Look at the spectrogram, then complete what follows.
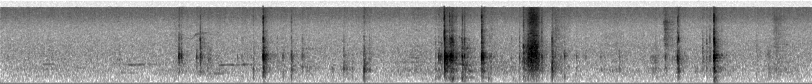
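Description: LEGO plastic pieces being handled and pressed into place: a scattering of small, faint clicks and taps, busiest about four and a half to five and a half seconds in.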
